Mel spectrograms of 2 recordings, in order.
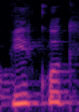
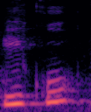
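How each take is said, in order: First: The word ends with a clear t sound. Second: The word ends on a vowel, no final t. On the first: "في ناس بينطقوها بيكوت" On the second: "في ناس بينطقوها بيكو"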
